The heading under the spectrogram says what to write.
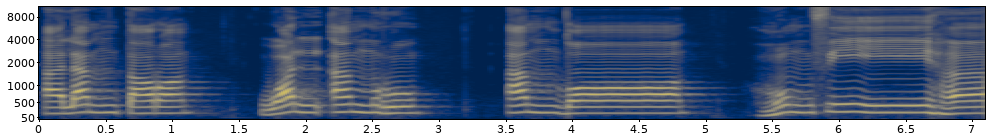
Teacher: اظہار میں میم ساکن کی آواز ظاہر ہوگی اور اظہار میں غنہ نہیں کیا جائے گا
